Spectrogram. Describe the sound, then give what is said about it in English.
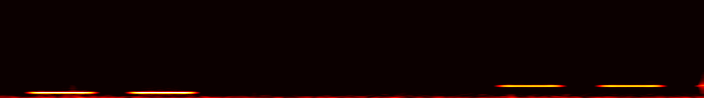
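Pure-tone hearing test beeps in a soundproof booth: two low steady tones, then a higher-pitched set of three, the last cut short, each a brief clean sustained note separated by short gaps of quiet. “With each one of those beeps, I'm raising my hand to acknowledge that I heard it.”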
